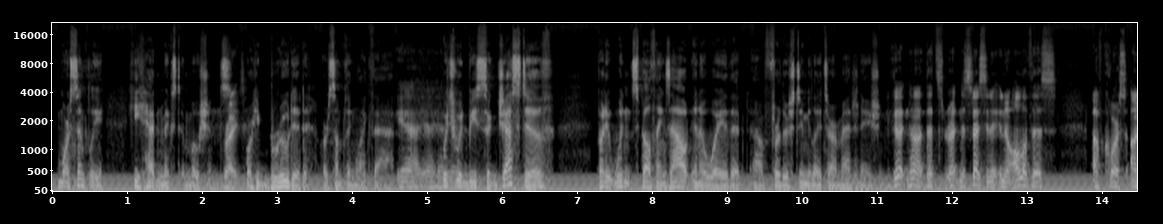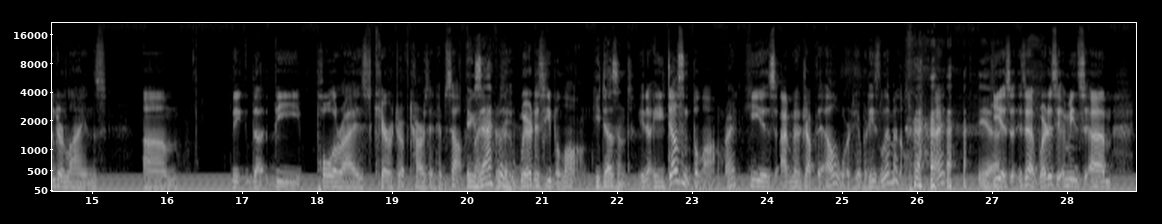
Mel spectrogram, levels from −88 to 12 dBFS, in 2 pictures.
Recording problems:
electrical hum; noticeable; throughout; 60 Hz, 20 dB below the speech

